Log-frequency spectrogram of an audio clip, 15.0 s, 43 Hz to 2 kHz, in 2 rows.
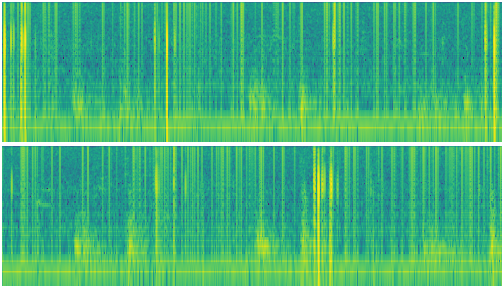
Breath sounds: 0.97-1.73 s: inhalation
1.71-2.47 s: exhalation
3.68-4.42 s: inhalation
4.44-5.39 s: exhalation
6.10-6.86 s: inhalation
6.88-7.58 s: exhalation
8.60-9.36 s: inhalation
9.39-10.15 s: exhalation
11.34-12.02 s: inhalation
12.02-12.70 s: exhalation

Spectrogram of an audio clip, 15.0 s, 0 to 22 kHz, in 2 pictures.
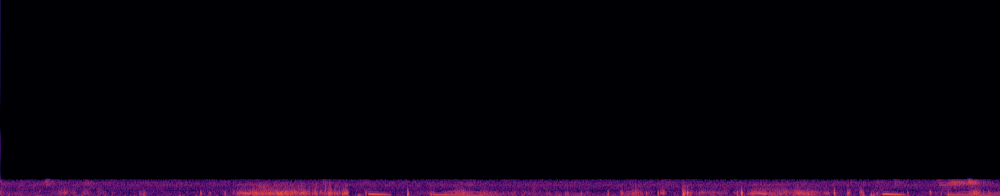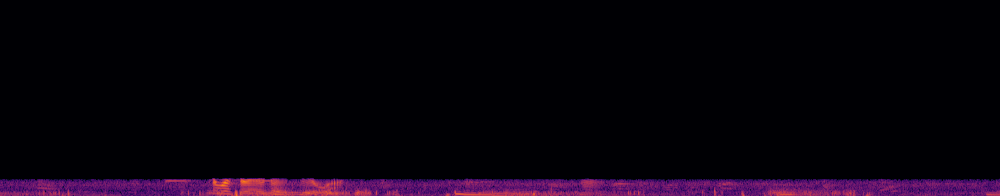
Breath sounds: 1.61-2.64 s: inhalation
2.68-3.00 s: wheeze
3.15-4.35 s: exhalation
3.15-4.86 s: wheeze
5.54-6.62 s: inhalation
5.60-5.90 s: wheeze
6.55-6.87 s: wheeze
7.04-8.10 s: exhalation
7.04-8.10 s: wheeze
9.13-10.38 s: inhalation
10.87-11.39 s: wheeze
10.87-12.39 s: exhalation
13.11-14.14 s: inhalation
13.11-14.14 s: wheeze

